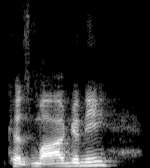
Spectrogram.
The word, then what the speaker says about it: cosmogony: I think it's a hard G. I know I'm being pedantic, but Cosmogony?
